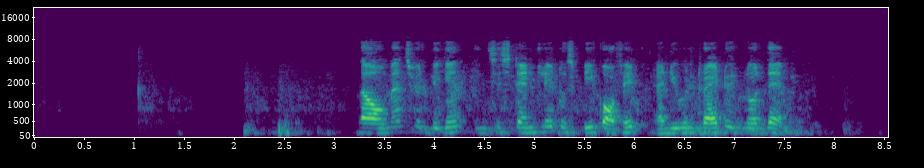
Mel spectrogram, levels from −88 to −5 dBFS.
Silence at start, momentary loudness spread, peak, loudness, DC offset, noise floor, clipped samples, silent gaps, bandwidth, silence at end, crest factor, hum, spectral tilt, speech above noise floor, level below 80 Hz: 1.05 s; 21 LU; -14 dBFS; -33 LUFS; under 0.1%; under -90 dBFS; under 0.1%; 1.99-2.08 s; 8 kHz; 0.9 s; 22 dB; none; -4 dB/octave; over 57 dB; -80 dBFS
